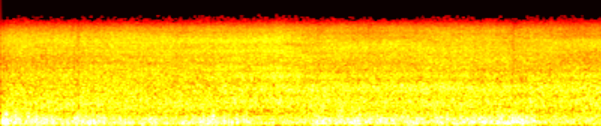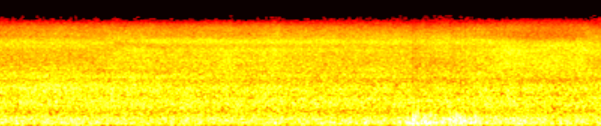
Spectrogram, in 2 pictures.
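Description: Large waterfall in spate, heavy muddy water plunging into a pool below: a loud, steady rush of falling water.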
